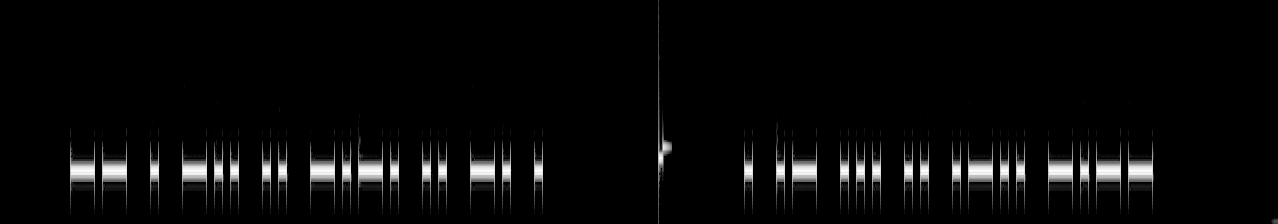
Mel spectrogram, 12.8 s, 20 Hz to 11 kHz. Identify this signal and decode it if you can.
Morse code, heard as a keyed tone, about 15 wpm, 700 Hz. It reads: MEDICINE EASILY
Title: Sentences from Top 900 Words - New Word Drill - 15wpm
